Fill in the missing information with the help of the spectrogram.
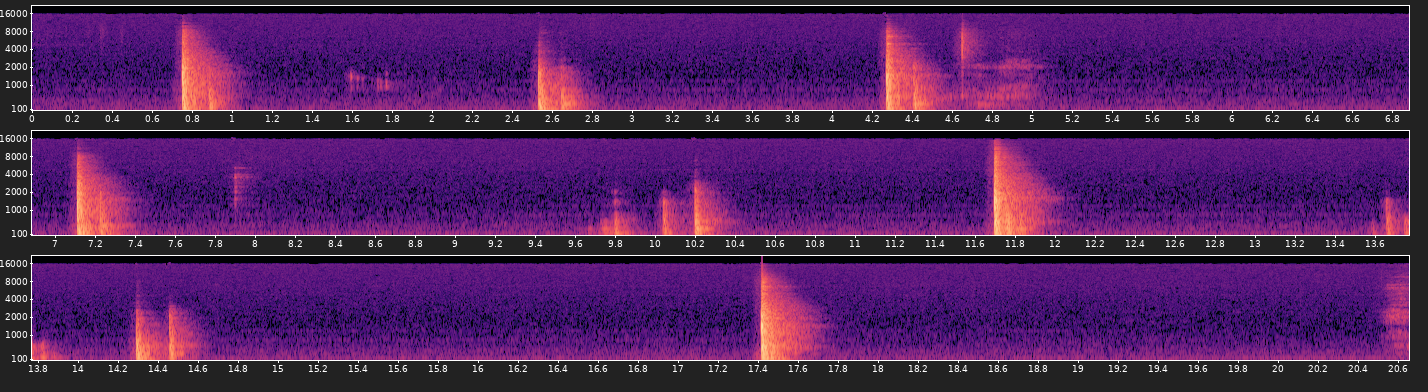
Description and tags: Setting Down Cup
Putting down a ceramic cup on a hard surface.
